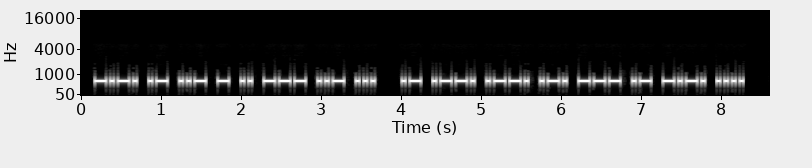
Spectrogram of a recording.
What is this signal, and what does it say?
Morse code, heard as a keyed tone, about 25 wpm, 600 Hz. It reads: CAUTIOUS APPROACH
